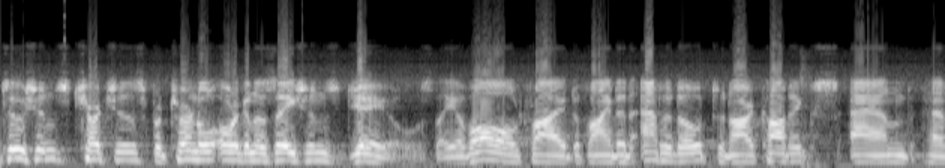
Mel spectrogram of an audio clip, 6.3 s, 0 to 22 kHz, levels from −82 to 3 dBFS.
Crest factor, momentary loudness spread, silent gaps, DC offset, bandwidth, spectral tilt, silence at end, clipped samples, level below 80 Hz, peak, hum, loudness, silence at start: 10 dB; 6 LU; none; under 0.1%; 16.5 kHz; -5.5 dB/octave; 0 s; 1%; -44 dBFS; 0 dBFS; none; -11 LUFS; 0 s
